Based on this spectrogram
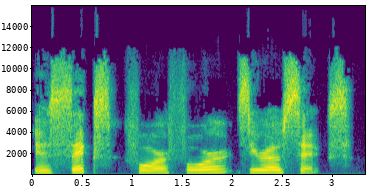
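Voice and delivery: slow, even number dictation; slow school dictation. Shown as a demonstration. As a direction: read each digit slowly for notes. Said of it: "I will read it twice".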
